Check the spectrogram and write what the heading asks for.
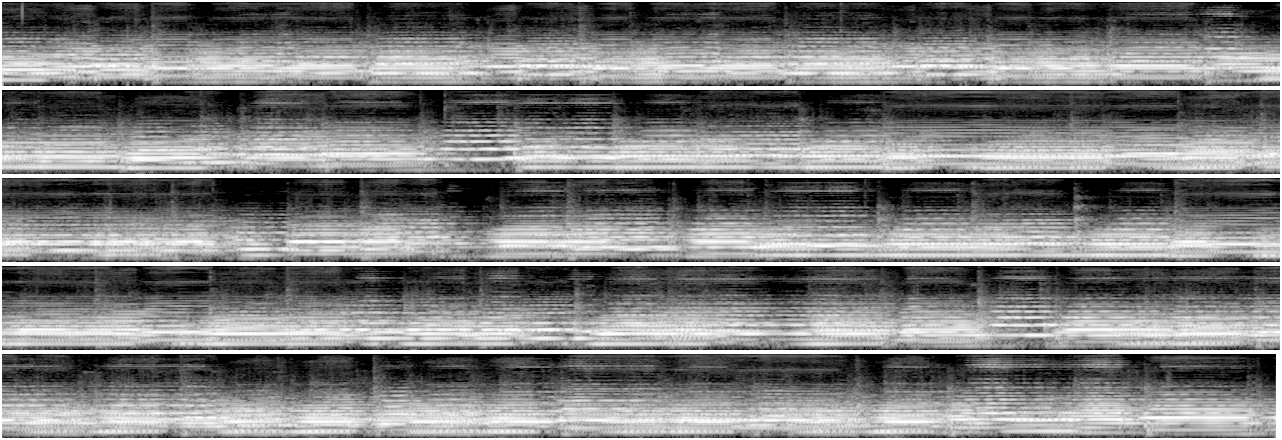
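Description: Hand-cranked German three-monkey automaton playing its tune on a built-in mechanical organ: reedy, brass-like sustained notes carrying a melody over a bass line that steps about twice a second.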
